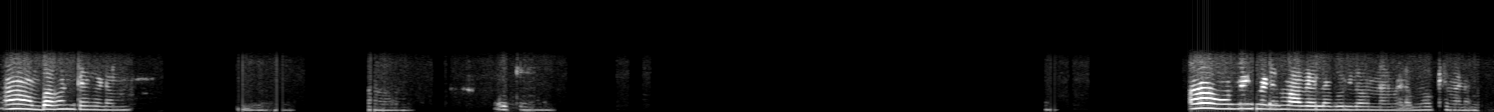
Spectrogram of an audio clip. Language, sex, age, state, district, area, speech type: Telugu, female, 30-45, Andhra Pradesh, Kurnool, rural, conversation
